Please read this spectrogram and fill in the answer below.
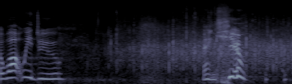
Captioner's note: applause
